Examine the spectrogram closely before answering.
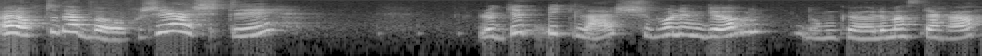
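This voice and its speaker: A woman with a high pitch uses very wide pitch swings and big swings in loudness, leaving long, frequent pauses. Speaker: beauty vlogger. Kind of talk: casual haul video. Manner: animated.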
